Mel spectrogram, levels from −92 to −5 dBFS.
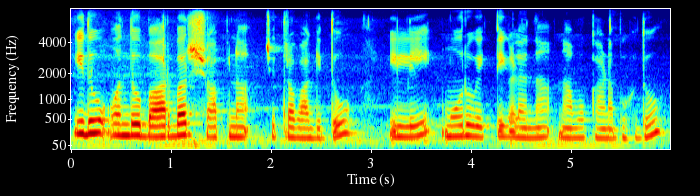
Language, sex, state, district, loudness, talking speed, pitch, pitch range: Kannada, female, Karnataka, Bangalore, -18 LUFS, 110 wpm, 180 Hz, 160-200 Hz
